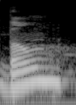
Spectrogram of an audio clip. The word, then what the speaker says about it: BOEM: So when BOEM does, BOEM, is that how you say it? BOEM? – Yes.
